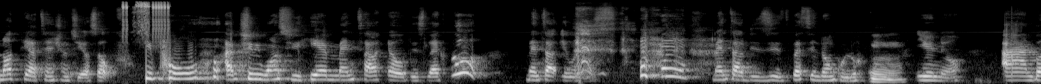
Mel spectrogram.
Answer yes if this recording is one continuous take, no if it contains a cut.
no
